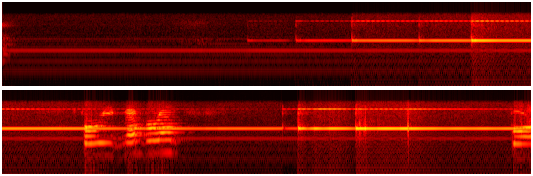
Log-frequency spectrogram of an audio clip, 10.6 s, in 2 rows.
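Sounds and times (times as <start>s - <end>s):
bell being sounded: 2.4s - 10.5s
speech: 6.1s - 7.1s, 10.4s - 10.5s.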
